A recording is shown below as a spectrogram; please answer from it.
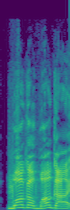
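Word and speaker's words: Wagga Wagga: Anyway, at least Australian names are like said exactly the way they're supposed to be. Waga Waga is spelled Waga Waga.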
